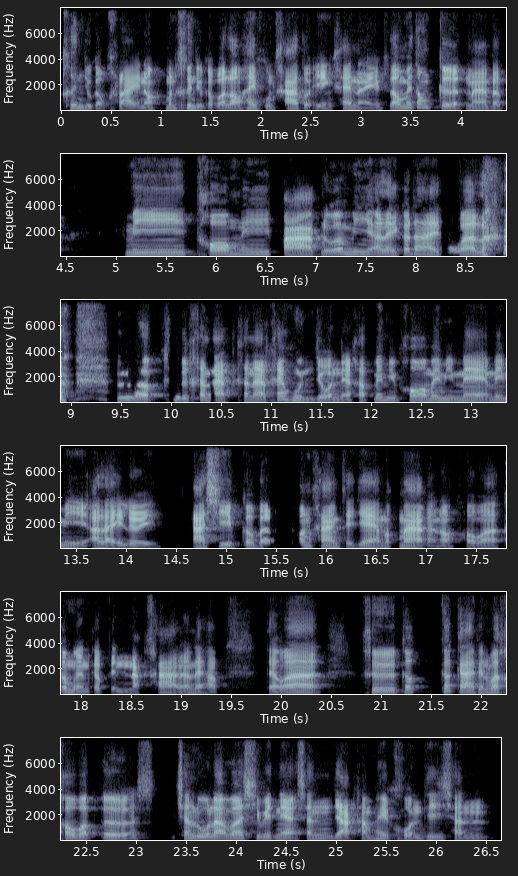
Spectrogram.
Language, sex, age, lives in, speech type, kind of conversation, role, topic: Thai, male, 25-29, Thailand, conversation, podcast, guest, มีเพลงหรือภาพยนตร์เรื่องไหนที่ทำให้คุณรู้สึกว่าเห็นตัวเองชัดเจนไหม และอยากเล่าให้ฟังไหม?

